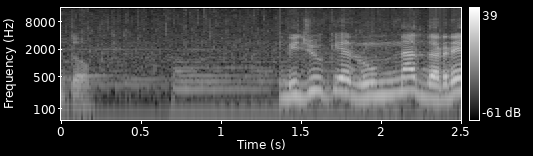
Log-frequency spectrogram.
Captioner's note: water pouring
